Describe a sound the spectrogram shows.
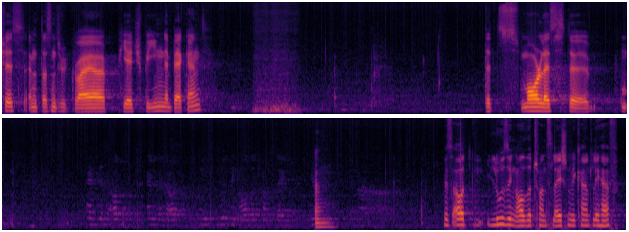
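A man speaks calmly into a microphone in a large echoing hall, pausing often.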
